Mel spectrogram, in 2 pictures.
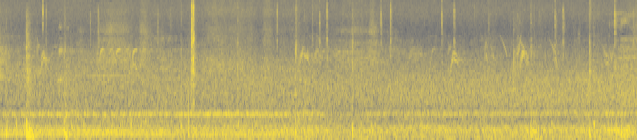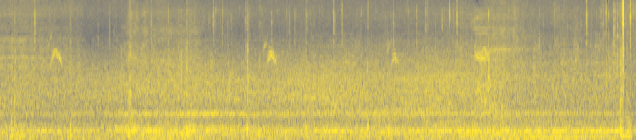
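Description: Outdoor street sound while walking on an asphalt road: a steady noise of traffic with a faint hum and light, regular footsteps, growing a little louder in the second half.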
